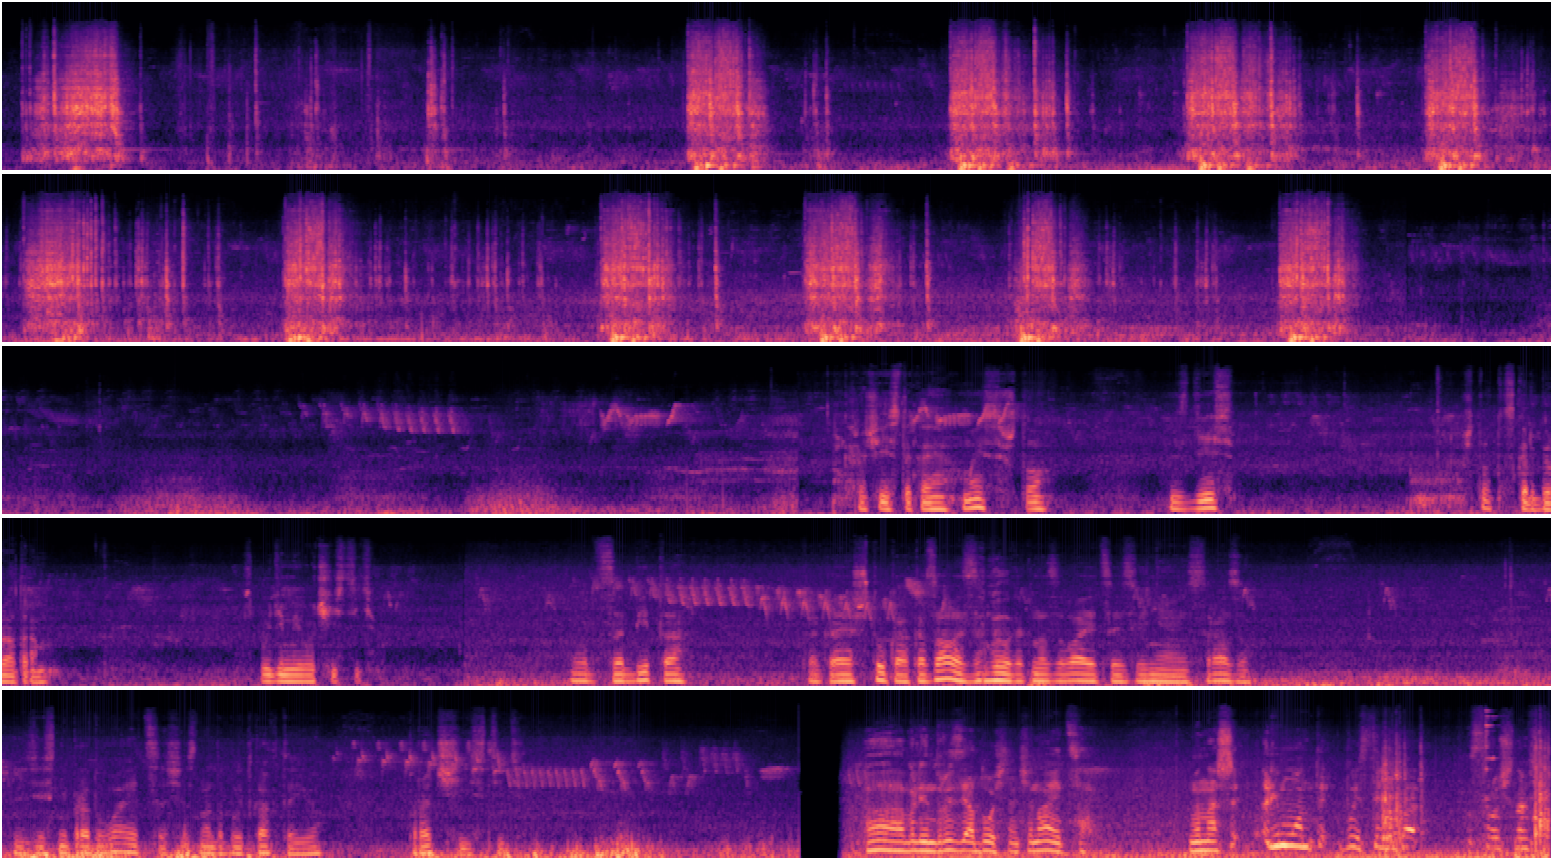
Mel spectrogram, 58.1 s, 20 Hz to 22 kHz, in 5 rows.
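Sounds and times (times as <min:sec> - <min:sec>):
motorcycle engine cranking: 0:00.0 - 0:01.2, 0:03.2 - 0:03.9, 0:05.1 - 0:06.4, 0:07.1 - 0:22.0, 0:56.7 - 0:58.0.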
